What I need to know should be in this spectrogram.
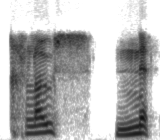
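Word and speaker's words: close-knit: so this is pronounced close knit close knit can you say that please Wang Hong closeit good close knit okay the K is silent one of these words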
